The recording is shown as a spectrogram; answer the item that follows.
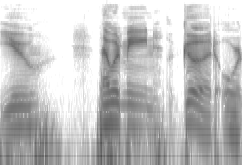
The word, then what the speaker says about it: eu: And our last prefix here, EU, is pronounced U.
